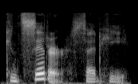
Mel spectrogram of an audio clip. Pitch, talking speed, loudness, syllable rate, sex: 155 Hz, 130 wpm, -17 LUFS, 4.2 syllables/s, female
